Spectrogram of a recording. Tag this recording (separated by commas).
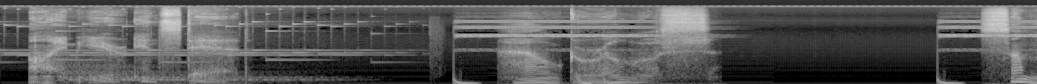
Speech, Music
